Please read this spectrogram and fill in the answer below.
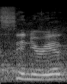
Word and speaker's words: Signoria: Pronounce it for us again? The Signoria, Piazza di Signoria.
